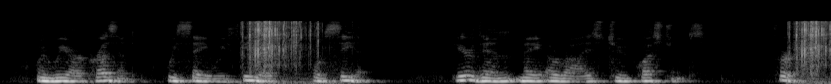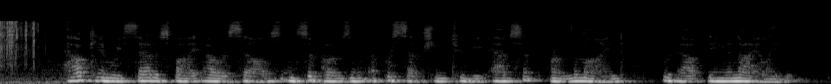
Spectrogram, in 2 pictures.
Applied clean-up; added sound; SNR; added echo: none; Crushing; 6 dB; reverberation time 0.5 s.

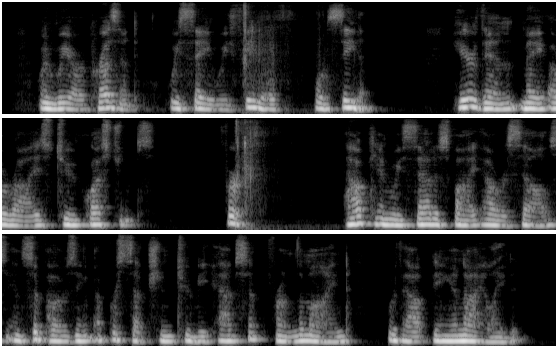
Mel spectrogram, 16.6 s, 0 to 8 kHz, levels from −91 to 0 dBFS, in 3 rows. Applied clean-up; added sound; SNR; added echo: neural mask model DeepFilterNet 3.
